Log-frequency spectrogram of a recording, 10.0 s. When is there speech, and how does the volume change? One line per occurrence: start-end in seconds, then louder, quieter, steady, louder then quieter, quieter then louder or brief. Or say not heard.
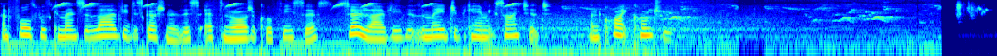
0.0-6.8 steady.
